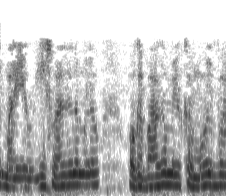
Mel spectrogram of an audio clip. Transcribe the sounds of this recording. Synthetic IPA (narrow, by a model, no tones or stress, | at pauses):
mɐɾijuiːsʋaːd̪ʱɐnɐmlo̞ː | ɔkɐbʱaːɡɐmjɔkʰːɐmoːlbʱaː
